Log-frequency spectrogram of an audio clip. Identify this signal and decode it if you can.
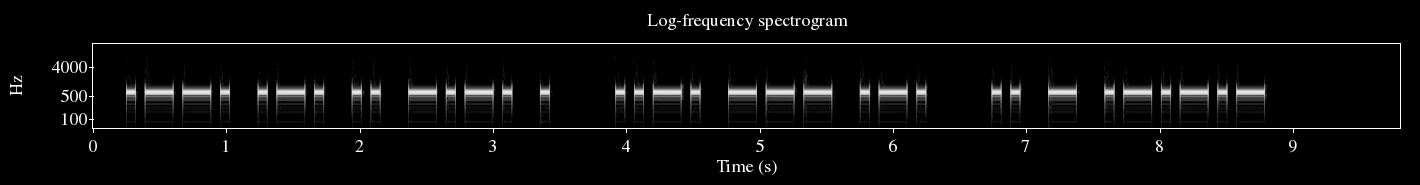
Morse code, heard as a keyed tone, about 17 wpm, 700 Hz. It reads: PRICE FOR IT.
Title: Sentences from Top 1000 Words - Review Part 6 - 17wpm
